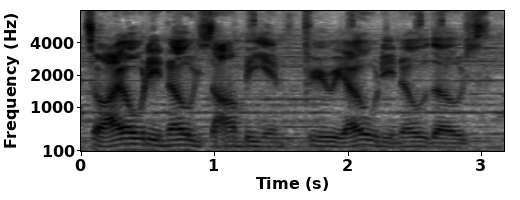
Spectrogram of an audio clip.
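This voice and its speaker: A man's voice: deep voice, fairly even intonation, fairly quick. A man hosting a gaming video, giving casual, rambling commentary as he thinks aloud while playing. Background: game music.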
